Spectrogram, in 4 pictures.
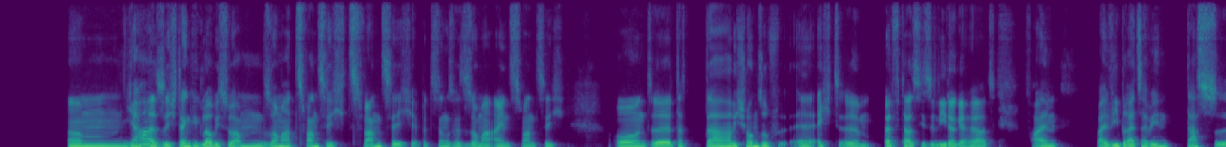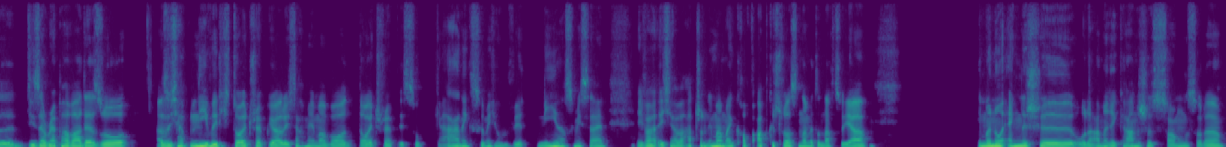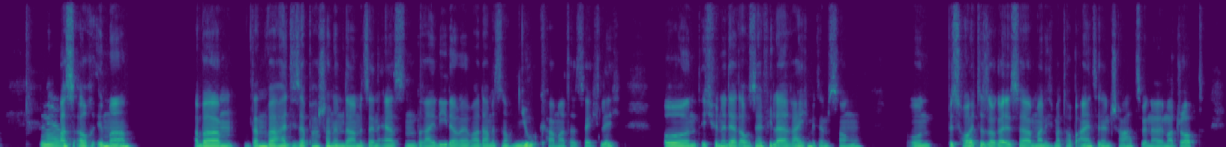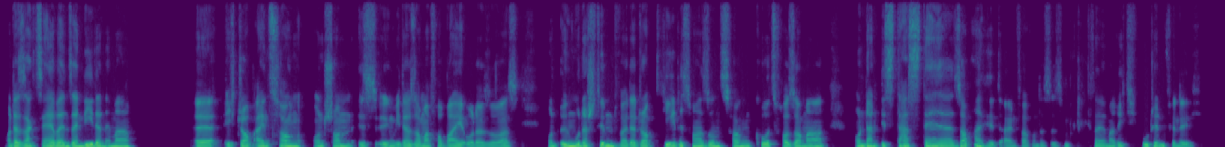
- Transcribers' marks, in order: drawn out: "Ähm"; stressed: "gar"; stressed: "Newcomer"; in English: "droppt"; in English: "drop"; in English: "droppt"; stressed: "der"
- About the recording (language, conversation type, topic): German, podcast, Welche Musik hat deine Jugend geprägt?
